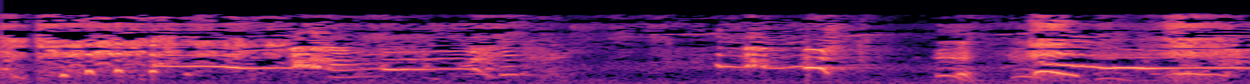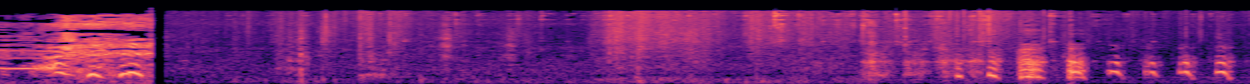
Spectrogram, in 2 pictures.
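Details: Dogs playing and fooling around give wavering, whiny yelps that slide up and down for several seconds, then a run of short sharp yips near the end, with people talking in the background.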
